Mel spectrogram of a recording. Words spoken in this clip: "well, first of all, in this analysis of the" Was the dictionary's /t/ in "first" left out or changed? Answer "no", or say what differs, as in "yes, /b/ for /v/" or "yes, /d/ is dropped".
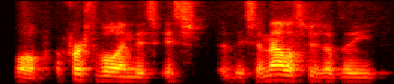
no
